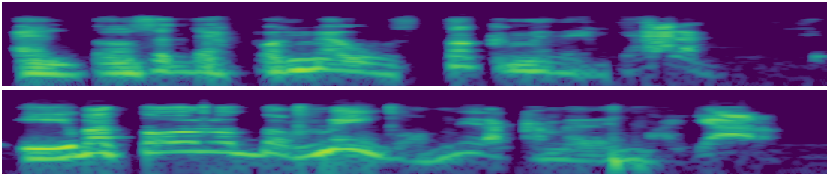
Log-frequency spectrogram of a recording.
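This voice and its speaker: A naive, rambling rustic churchgoer, as a man puts him on in a comic monologue, speaking with a gravelly, husky voice pitched a bit high. He keeps looping back with "mire" and acts out the other voices in his tale. The recording is dull and lo-fi, and the room sounds dry. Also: animated, moderate pace, bright, forceful tone, full character voice.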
